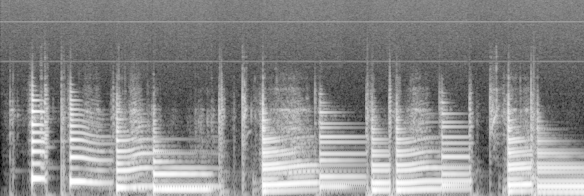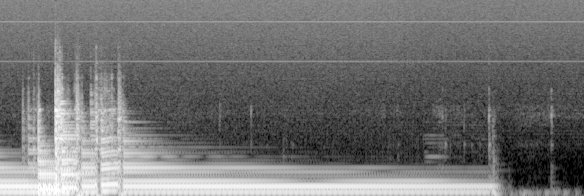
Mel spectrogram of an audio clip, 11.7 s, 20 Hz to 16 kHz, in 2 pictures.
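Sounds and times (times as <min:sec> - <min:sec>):
bass slide: 0:01.0 - 0:10.9.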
